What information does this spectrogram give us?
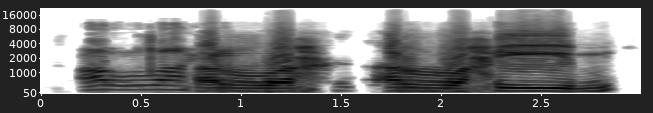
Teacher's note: اس میں حرکت کا تیسرا حصہ ظاہر کیا جاتا ہے، زیر کا تیسرا حصہ ظاہر کیا جائے گا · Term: وقف بالروم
